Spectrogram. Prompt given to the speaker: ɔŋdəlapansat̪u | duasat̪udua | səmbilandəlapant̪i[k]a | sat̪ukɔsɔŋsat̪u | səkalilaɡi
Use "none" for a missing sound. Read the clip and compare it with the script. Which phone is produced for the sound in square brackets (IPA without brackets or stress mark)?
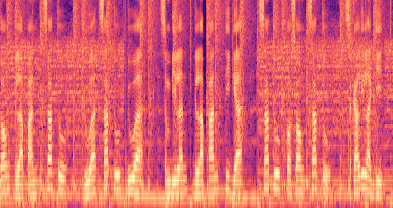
ɡ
